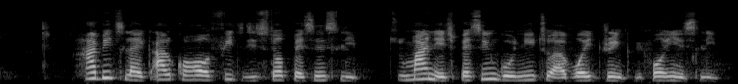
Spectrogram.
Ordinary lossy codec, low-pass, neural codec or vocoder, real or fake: AAC, 48 kbps; 14.4 kHz; vocoder, 44.1 kHz, 128 mel bands every 512 samples, BigVGAN v2; fake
